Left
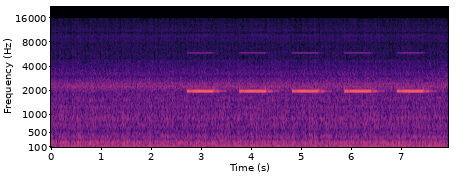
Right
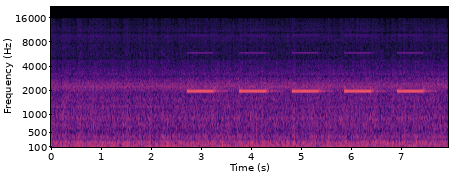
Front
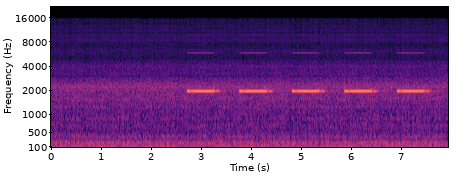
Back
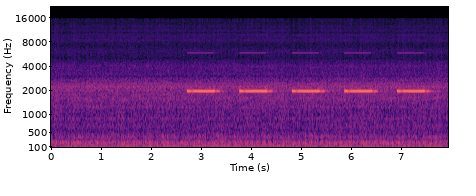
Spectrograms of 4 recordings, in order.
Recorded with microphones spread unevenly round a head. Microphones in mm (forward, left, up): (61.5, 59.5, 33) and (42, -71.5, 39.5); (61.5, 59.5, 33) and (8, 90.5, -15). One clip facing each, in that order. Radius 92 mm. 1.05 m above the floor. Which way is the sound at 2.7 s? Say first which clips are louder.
Left 2 dB, front 3 dB; 15° left.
